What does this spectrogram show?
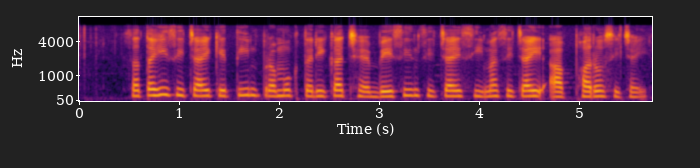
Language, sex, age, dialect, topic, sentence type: Maithili, female, 25-30, Eastern / Thethi, agriculture, statement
